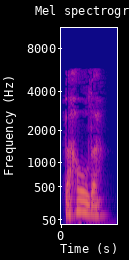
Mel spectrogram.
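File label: "beholder" British English; The arts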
